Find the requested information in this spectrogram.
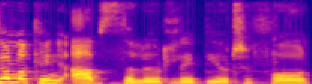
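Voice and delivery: hammed-up, very shitty German accent; bad German accent. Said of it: "speaking in a very shitty German accent".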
